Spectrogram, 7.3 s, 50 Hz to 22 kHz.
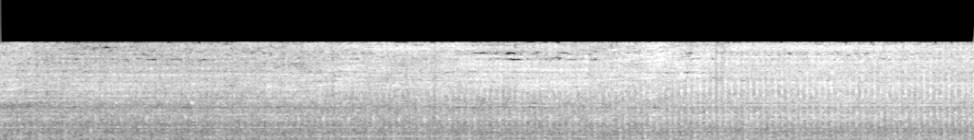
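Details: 1955 McCormick Super FC-C Utility tractor, about 30 seconds after first start following a rebuild of a fully seized engine: even, steady idle with no knocks or misses; a slight squeak on the right side is the oil pump and filter purging air.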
